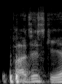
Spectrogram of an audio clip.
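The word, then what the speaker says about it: Podziemski: I think I'm pronouncing that correctly. – It's a good try. – Yeah. What is that, right? – Podzimski. Yeah, that's right.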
